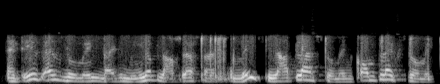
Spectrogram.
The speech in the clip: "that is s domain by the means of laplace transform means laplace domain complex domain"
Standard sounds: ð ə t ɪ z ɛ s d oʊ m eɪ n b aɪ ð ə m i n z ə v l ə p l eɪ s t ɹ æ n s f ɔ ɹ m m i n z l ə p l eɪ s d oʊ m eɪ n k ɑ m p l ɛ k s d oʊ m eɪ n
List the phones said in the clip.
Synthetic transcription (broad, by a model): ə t ɪ z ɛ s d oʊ m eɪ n b aɪ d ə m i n ə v l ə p l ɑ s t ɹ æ s ɔ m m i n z l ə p l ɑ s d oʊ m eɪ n k ɑ m p l ɛ k s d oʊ m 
